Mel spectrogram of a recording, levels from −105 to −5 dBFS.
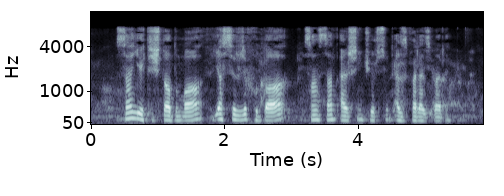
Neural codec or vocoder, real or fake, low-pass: codec, 16 kHz, 4 kbps, X-Codec, WavLM features, trained on Multilingual LibriSpeech; fake; 7.2 kHz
